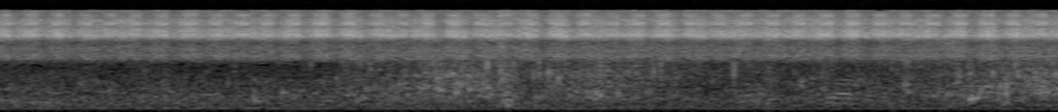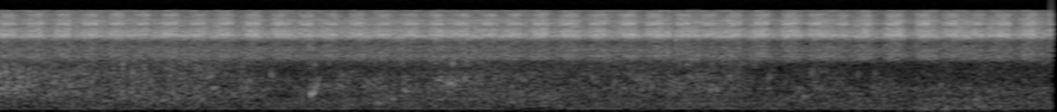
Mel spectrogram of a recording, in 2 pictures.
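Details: Chorus of cicadas on the Croatian island of Badija: an unbroken, hissing high-pitched drone with fine rapid pulsing, and faint sea murmur with small knocks underneath.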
